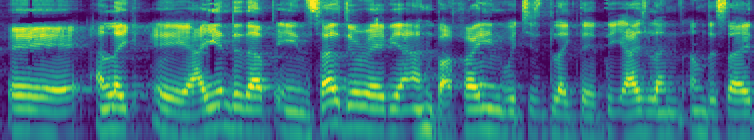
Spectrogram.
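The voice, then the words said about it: Colombian Latin American accent. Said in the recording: “I'm from Colombia, Latin America. That's why the accent”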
